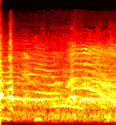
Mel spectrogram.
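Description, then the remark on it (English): A steady wash of crowd chatter, many overlapping voices talking and calling out at once with no single speaker standing out, holding a fairly even level for two seconds, as t-shirts are thrown into the crowd. “I have always wanted to throw a t-shirt into a crowd.”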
